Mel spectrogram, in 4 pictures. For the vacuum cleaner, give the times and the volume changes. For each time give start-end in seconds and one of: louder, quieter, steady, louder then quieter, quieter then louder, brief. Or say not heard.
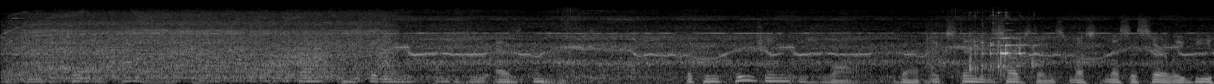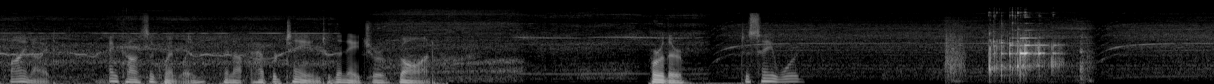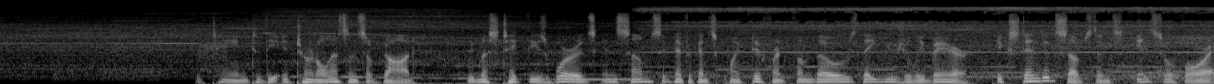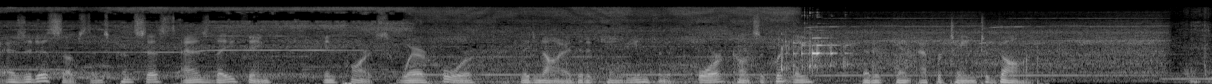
0.0-48.5 quieter then louder.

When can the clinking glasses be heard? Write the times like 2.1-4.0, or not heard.
9.2-10.4, 21.6-23.0, 43.8-45.6.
